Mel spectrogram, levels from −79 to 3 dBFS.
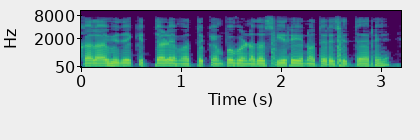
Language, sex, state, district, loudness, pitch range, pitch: Kannada, male, Karnataka, Bangalore, -16 LUFS, 100-110 Hz, 100 Hz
